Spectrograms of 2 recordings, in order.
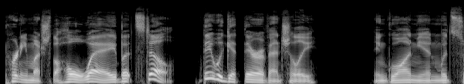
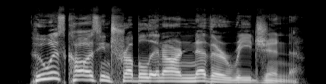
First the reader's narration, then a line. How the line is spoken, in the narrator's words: Yama cried in the darkness of the underworld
